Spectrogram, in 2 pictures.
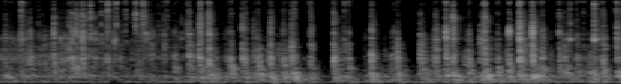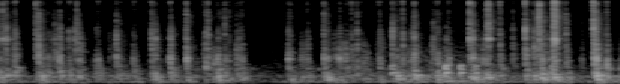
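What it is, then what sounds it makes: Plastic computer keyboard being typed on. Fingertips with short natural nails type steadily on a full-size black plastic computer keyboard with hollow plastic keys, resting on a wooden table. Rapid, bright, clicky keystrokes are heard with a slightly hollow low thump, pausing briefly around the three- and seven-second marks before continuing.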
